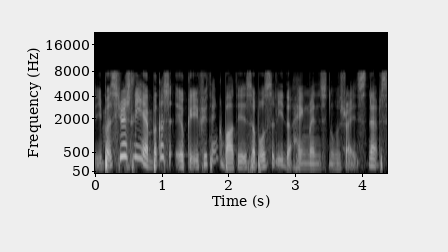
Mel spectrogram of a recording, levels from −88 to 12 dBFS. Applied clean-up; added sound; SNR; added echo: none; none; none; none.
